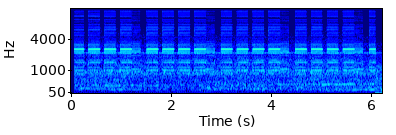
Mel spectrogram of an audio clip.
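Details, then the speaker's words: Hard drive powered on, rapid shrill buzzing beeps about three a second from the spindle motor; heads are stuck to the platters (stiction) and stop the platters from spinning up. "So, basically what happens inside of your drive is the heads are literally stuck to the flatters and they prevent them from spinning up when the power is applied."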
